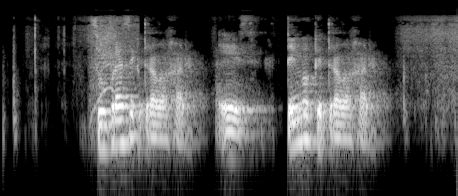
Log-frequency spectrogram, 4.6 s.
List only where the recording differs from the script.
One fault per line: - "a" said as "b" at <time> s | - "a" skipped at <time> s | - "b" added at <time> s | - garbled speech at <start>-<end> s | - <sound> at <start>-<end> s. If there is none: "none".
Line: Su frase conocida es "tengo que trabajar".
- "conocida" said as "trabajar" at 1.4 s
